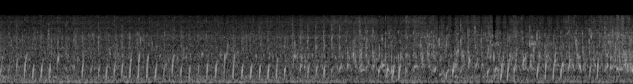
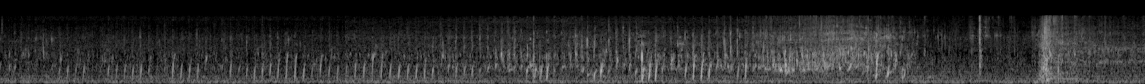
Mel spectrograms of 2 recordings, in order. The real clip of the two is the first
